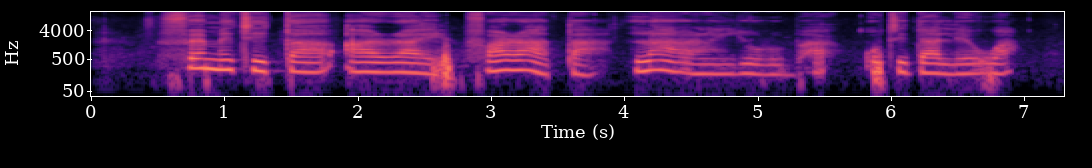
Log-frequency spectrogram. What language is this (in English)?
Yoruba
